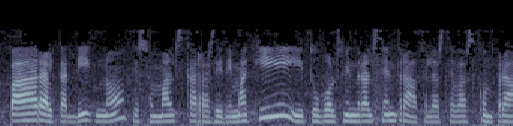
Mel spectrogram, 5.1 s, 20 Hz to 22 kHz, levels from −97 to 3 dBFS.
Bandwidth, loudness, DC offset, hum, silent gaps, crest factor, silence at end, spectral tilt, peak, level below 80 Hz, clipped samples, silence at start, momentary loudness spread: 8.4 kHz; -34 LUFS; under 0.1%; none; none; 18 dB; 0 s; -5.5 dB/octave; -16 dBFS; -58 dBFS; under 0.1%; 0 s; 9 LU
